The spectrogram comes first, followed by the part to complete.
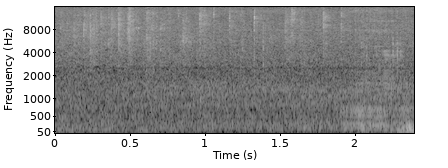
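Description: Faint, irregular light ticking over a steady hiss: the salvaged photocopier plastic gear train of a small homemade waterwheel generator turning as the wheel spins.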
